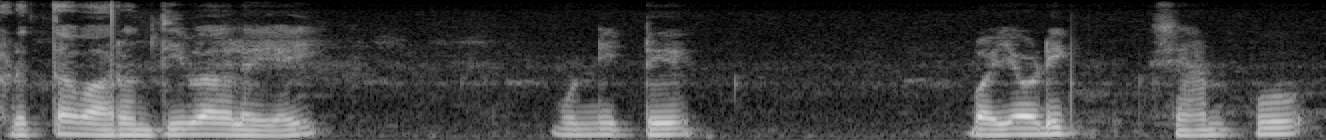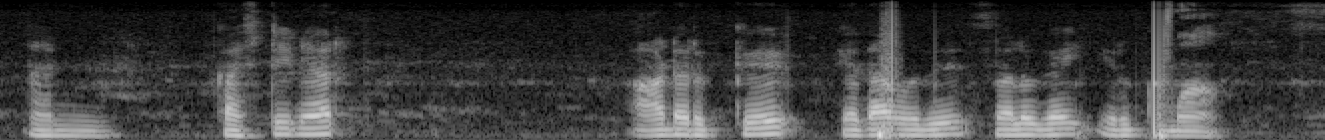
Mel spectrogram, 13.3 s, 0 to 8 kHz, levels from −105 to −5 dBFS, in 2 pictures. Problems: low volume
